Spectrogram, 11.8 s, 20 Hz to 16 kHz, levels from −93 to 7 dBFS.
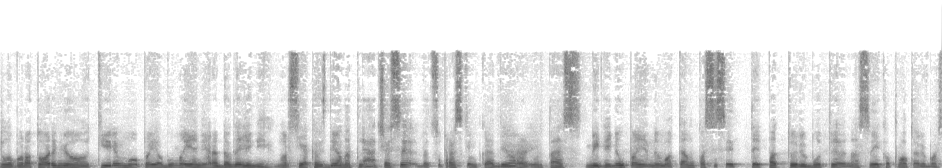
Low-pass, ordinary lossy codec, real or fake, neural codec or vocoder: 14.4 kHz; MP3, 48 kbps; fake; codec, 44.1 kHz, 2.6 kbps, DAC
